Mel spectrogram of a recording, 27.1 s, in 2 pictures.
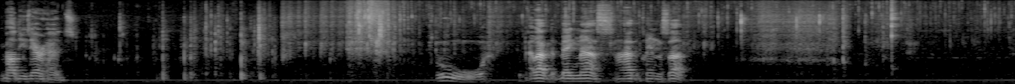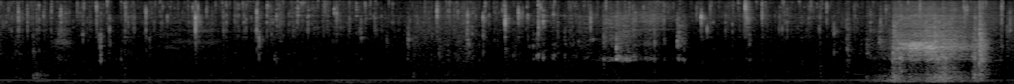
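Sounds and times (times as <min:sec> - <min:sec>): candy crackling while eaten: 0:00.9 - 0:25.4.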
